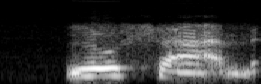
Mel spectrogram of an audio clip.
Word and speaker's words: Lusan: Lusan, L-U-S-A-N, Lusan. – I did pronounce it correctly, Pearly Lusan.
